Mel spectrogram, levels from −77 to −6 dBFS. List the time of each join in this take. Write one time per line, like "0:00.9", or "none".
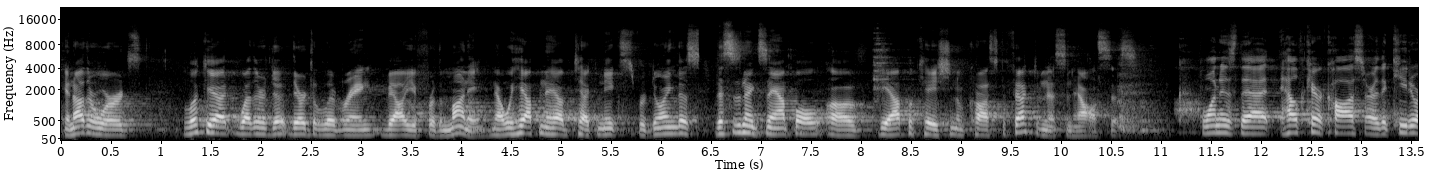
0:06.4
0:11.4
